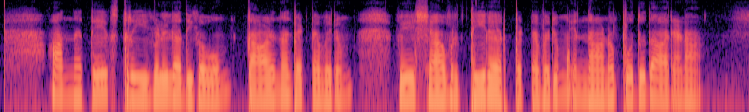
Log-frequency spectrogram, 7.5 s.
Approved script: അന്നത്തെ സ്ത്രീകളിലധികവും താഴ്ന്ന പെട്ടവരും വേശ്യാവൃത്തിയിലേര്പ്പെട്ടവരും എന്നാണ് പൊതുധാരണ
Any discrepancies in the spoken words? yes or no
no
